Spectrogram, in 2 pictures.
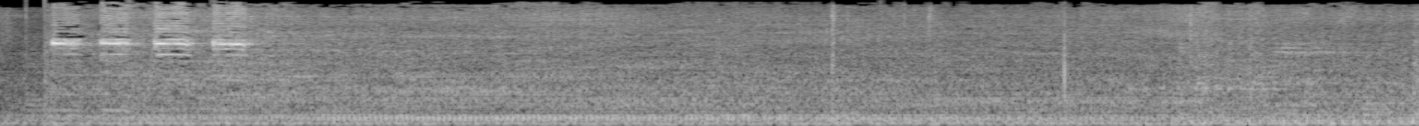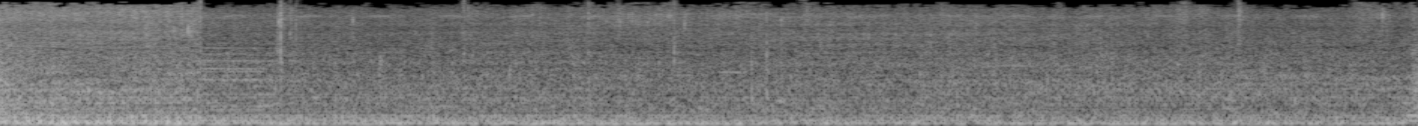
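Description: Street traffic: a motor vehicle's engine hum swells and fades, with four quick high beeps about half a second in.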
